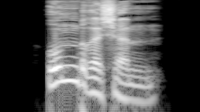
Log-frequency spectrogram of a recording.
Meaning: strong dative masculine/neuter singular of umbrisch
- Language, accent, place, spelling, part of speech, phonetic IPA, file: German, Germany, Berlin, umbrischem, adjective, [ˈʊmbʁɪʃm̩], De-umbrischem.ogg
